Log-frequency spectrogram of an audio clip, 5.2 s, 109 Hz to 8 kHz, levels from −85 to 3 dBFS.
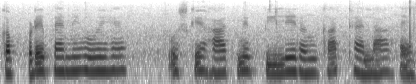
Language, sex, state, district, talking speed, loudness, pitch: Hindi, female, Haryana, Jhajjar, 140 wpm, -21 LUFS, 200 Hz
